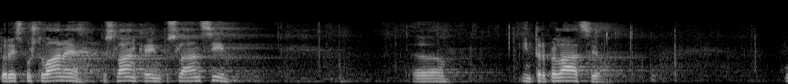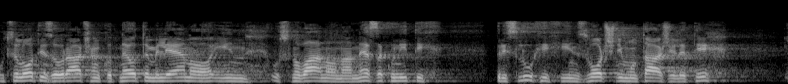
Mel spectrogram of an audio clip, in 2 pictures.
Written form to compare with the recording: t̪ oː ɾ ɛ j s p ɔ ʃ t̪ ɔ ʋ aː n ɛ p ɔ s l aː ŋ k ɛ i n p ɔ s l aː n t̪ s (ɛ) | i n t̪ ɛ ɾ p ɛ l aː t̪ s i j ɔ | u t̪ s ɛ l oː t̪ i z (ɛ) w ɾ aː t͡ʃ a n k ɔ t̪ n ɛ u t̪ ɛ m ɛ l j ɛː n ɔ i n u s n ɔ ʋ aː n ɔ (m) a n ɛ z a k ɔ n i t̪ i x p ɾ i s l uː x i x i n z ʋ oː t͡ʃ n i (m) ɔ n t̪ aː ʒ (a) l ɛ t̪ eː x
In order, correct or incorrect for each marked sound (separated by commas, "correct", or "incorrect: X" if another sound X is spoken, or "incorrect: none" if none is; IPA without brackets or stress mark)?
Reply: incorrect: i, incorrect: a, incorrect: n, correct, incorrect: i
